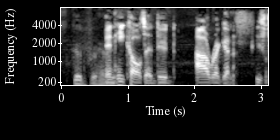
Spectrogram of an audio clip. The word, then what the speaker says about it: Oregon: You know, the the correct way to say Oregon is Oregon. Oregon. Oregon. Yes. You can pronounce E if you want.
